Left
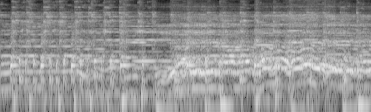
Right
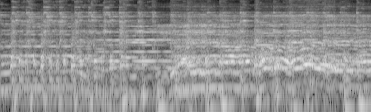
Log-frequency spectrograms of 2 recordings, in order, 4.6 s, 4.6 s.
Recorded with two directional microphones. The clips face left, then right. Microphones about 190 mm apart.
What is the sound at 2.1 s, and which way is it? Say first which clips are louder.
Music: left 6 dB; 40° left (ahead or behind).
